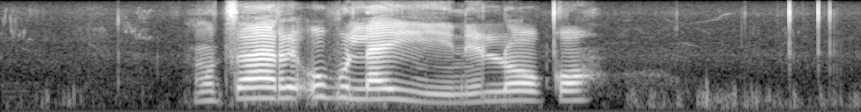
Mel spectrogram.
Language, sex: Tsonga, female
